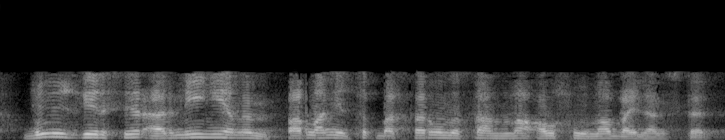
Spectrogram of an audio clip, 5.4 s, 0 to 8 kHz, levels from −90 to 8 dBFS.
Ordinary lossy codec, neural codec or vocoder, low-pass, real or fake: AAC, 16 kbps; codec, 16 kHz, about 1 kbps, DyCAST, with the encoder's durations; 7.2 kHz; fake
